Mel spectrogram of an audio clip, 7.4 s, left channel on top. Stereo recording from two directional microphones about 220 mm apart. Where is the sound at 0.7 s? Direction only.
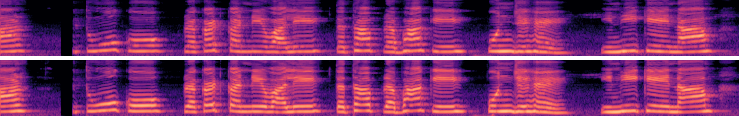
30° right (ahead or behind).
